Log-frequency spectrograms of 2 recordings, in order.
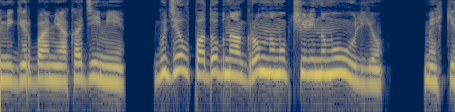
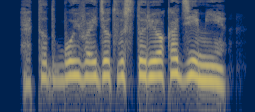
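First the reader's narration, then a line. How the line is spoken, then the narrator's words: Whispered. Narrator (Russian): шепотом говорили одни кадеты другим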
